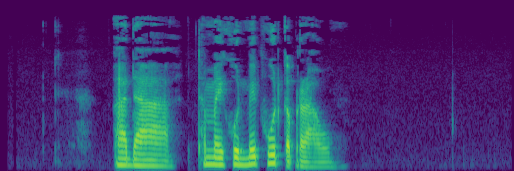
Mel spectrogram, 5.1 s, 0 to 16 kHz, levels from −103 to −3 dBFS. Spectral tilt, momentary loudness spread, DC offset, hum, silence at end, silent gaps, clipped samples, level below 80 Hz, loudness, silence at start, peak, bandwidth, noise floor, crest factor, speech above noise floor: -7 dB/octave; 11 LU; under 0.1%; none; 1.8 s; none; under 0.1%; -62 dBFS; -22 LUFS; 1.15 s; -4 dBFS; 11.5 kHz; -77 dBFS; 22 dB; 56 dB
